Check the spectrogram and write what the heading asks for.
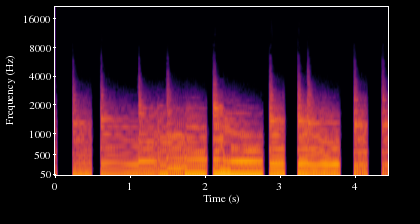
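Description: A soloed bass line of detached notes with brief gaps between them, played through a delay plugin with its right-channel delay being raised from a few milliseconds to 15 ms. The right side sounds a few milliseconds after the left, so the mono bass is spread wide in stereo while leaning to the left.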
